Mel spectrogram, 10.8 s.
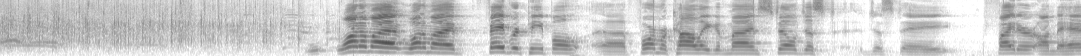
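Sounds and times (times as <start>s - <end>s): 
audience applause: 0.0s - 3.6s
speech: 3.1s - 10.8s.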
